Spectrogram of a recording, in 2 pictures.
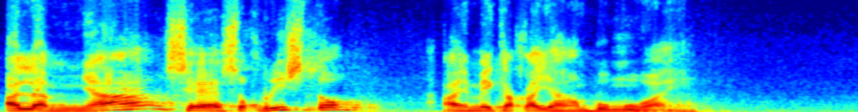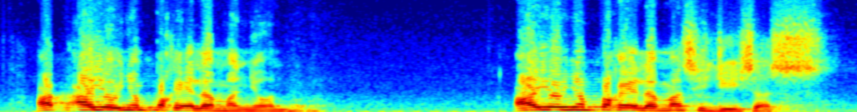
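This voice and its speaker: A man preaching a sermon as pastor in a church, retelling scripture in an animated way and acting out the people in it. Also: high-pitched, normal speed, pauses often. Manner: animated storytelling, acts out characters.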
